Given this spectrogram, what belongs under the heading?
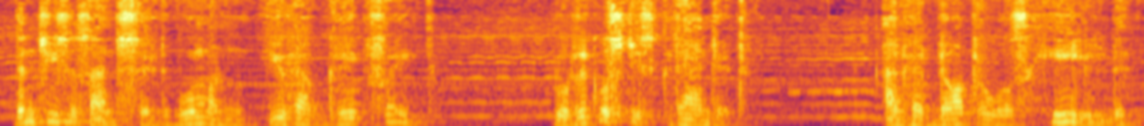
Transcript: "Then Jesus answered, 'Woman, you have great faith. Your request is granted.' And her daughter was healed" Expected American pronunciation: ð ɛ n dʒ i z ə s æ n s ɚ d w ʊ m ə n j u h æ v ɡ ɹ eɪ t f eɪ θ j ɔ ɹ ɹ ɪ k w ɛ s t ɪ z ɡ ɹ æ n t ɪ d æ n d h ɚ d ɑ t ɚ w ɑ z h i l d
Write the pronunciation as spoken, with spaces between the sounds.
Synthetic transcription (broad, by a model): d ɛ n dʒ i s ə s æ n s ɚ d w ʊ m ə n j u h æ v ɡ ɹ eɪ t f eɪ t j ɔ ɹ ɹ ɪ k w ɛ s t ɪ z ɡ ɹ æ n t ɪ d æ n d h ɚ d ɑ t ɚ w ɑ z h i l d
